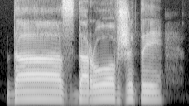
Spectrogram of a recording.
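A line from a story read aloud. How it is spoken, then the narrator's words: Friendly drawl. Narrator (Russian): протянул Василий, но в его тоне не было ничего обидного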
